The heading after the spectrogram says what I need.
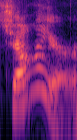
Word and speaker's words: gyre: Make the G hard in gyre and gimble.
